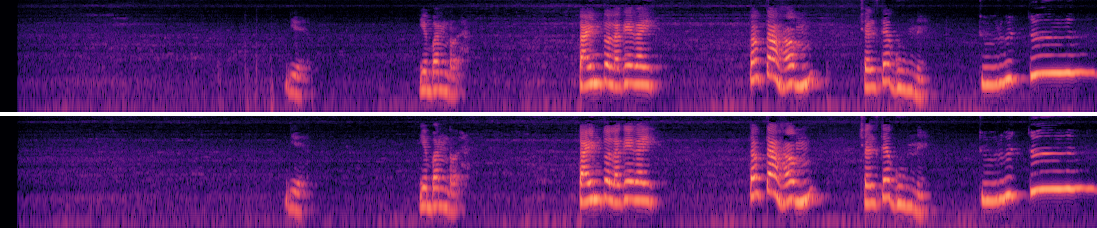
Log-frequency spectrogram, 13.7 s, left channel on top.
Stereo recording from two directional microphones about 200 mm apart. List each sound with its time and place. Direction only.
5.2 s speech: 20° right (ahead or behind)
7.2 s a woman's voice: 15° right (ahead or behind)
9.3 s a woman's voice: 10° right (ahead or behind)
12.8 s humming: 10° right (ahead or behind)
